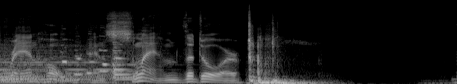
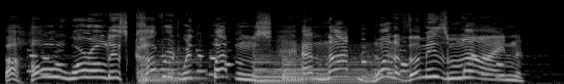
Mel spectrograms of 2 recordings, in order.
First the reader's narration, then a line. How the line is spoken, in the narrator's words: He screamed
